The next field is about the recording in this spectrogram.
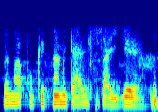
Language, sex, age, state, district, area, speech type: Hindi, male, 18-30, Uttar Pradesh, Ghazipur, rural, conversation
